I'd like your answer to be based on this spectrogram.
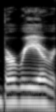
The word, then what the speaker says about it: birria: So you did birria ribs.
